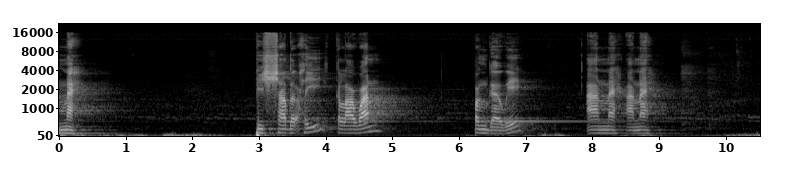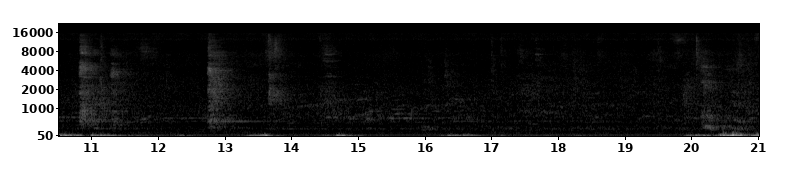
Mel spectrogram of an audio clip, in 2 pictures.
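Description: A young man chants melodically into a microphone, in long sung phrases.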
